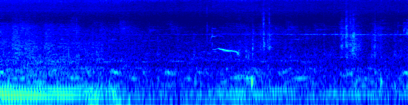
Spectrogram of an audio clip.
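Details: Kittens kept in a white bucket; a single brief, thin meow bending upward, faint against low rumble, with a steady high tone and scattered clicks and knocks.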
